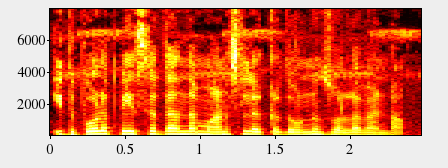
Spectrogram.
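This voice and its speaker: A man voicing an earnest young man in an animated love drama, with a Kanyakumari Tamil accent and a subdued manner. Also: fairly high pitch, rapid-fire, lightly acted. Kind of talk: animated web series voice acting.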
